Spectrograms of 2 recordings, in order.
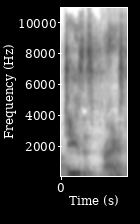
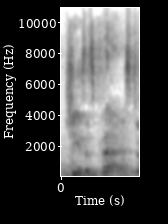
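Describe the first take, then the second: First: It is said in the speaker's ordinary accent. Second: It is said in a put-on Italian accent.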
